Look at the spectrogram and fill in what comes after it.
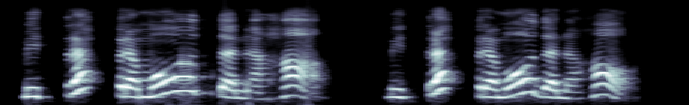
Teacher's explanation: मी के ऊपर आघात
